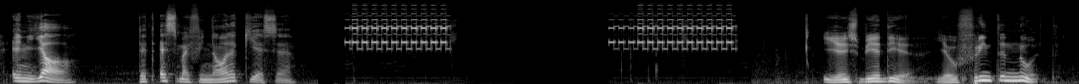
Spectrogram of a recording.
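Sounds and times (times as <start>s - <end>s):
speech: 0.1s - 0.8s, 1.4s - 3.0s, 8.2s - 10.6s
telephone ringing when calling a friend on the MTN network: 3.4s - 4.6s, 6.1s - 7.4s.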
